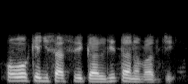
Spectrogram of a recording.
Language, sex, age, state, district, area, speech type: Punjabi, male, 30-45, Punjab, Kapurthala, rural, conversation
